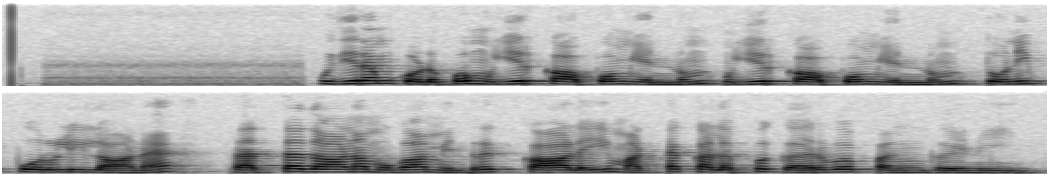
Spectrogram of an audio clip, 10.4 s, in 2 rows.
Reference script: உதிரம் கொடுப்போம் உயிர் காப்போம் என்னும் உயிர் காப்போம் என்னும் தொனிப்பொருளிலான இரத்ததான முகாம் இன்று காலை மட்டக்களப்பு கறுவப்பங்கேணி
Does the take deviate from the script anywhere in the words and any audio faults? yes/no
no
